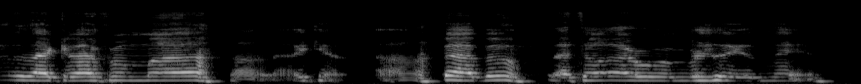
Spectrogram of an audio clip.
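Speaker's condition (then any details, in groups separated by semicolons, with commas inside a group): Friedreich's ataxia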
